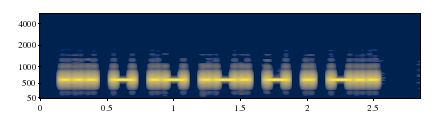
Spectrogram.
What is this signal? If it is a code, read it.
Morse code, heard as a keyed tone, about 25 wpm, 600 Hz. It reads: STARTED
